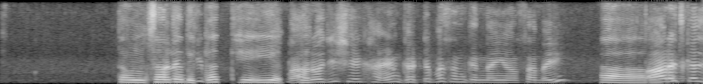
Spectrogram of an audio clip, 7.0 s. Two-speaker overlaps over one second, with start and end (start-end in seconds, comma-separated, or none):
none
